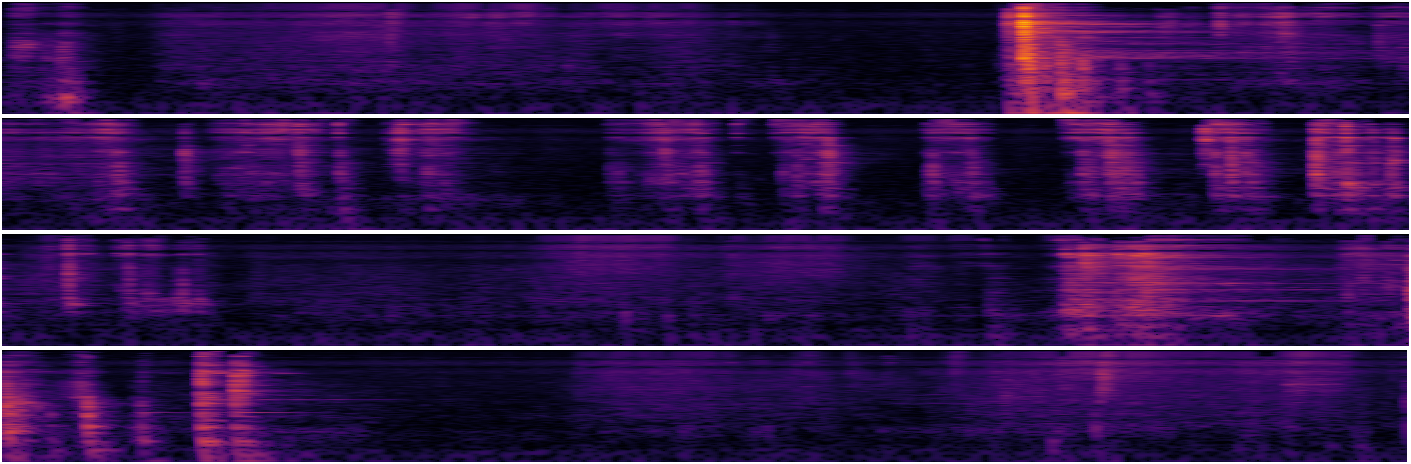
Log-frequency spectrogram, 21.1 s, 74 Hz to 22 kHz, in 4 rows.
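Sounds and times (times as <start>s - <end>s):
table fan parts scraping and clicking: 4.6s - 11.5s, 14.2s - 17.0s.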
